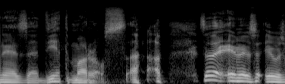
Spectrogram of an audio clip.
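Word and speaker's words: Дед Мороз: Uh, me pronunciation is Diet Maros.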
